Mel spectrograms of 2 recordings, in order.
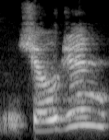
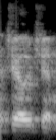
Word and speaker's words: Jojen: Well, another character I disliked outside of Ramsay was, I think it's pronounced Jojen. Oh, yeah, Jojen.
